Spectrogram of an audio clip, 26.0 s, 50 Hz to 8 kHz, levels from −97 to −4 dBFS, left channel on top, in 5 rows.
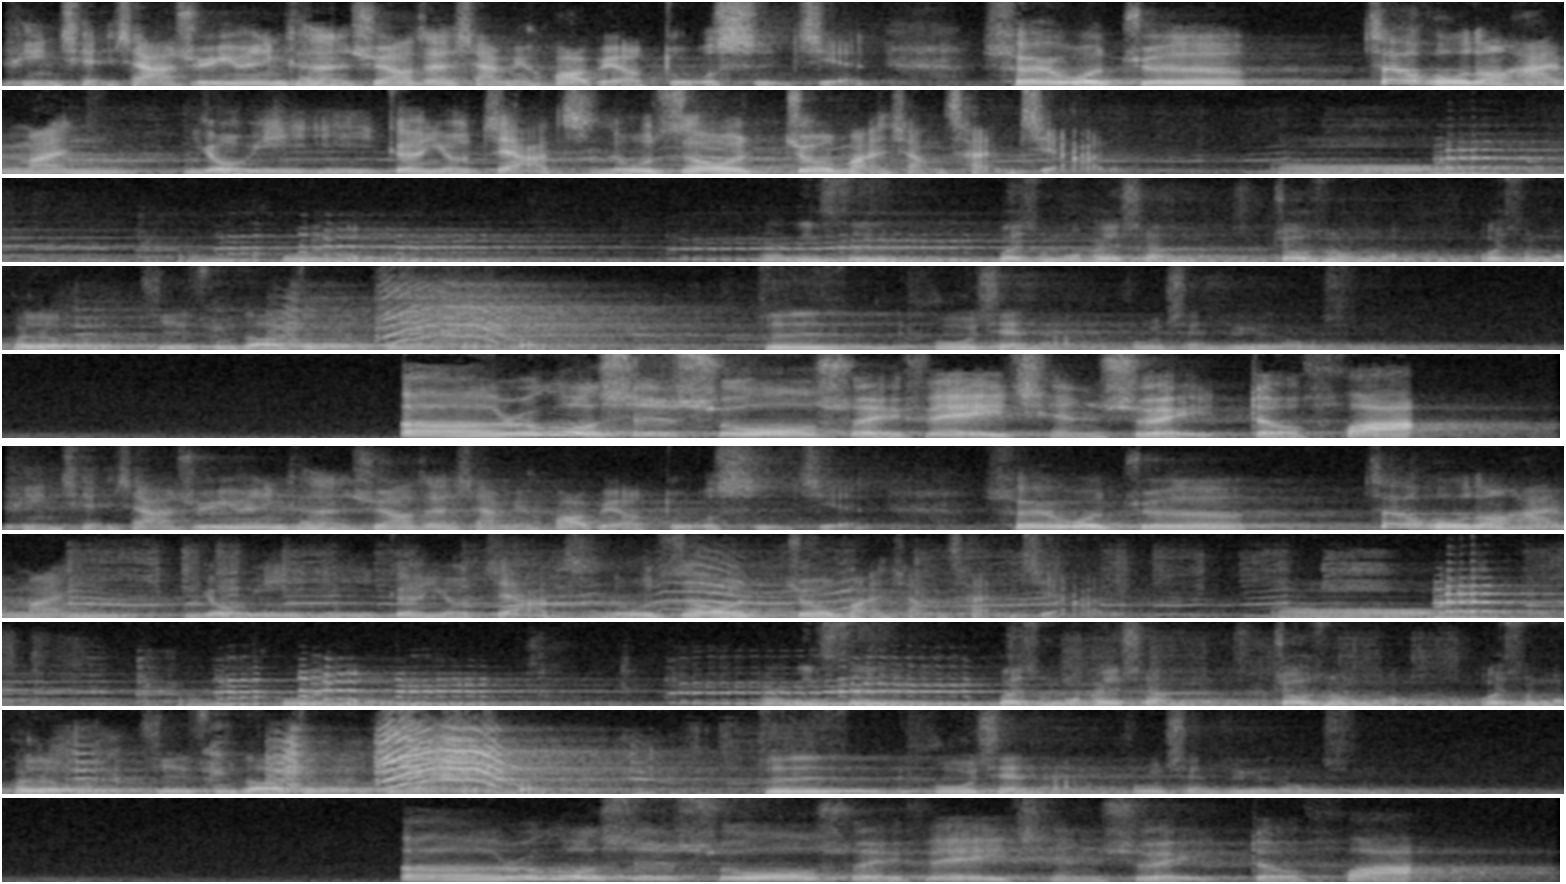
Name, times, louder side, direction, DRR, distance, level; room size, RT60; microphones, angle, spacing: voice 1, 0.0-4.2 4.5-8.9 22.2-25.5, left 4 dB, 45° left, 17 dB, 0.4 m, -25 dB
sound 1, 5.4-12.2 12.6-15.0 15.7-18.3, right 5 dB, 80° right, 1.0 m, -33 dB
voice 2, 9.4-10.1 11.0-11.7 12.9-17.4 18.1-20.2, equal, 10° right, 5 dB, 1.1 m, -32 dB
26.0 x 19.0 x 7.9 m, 2.8 s
head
